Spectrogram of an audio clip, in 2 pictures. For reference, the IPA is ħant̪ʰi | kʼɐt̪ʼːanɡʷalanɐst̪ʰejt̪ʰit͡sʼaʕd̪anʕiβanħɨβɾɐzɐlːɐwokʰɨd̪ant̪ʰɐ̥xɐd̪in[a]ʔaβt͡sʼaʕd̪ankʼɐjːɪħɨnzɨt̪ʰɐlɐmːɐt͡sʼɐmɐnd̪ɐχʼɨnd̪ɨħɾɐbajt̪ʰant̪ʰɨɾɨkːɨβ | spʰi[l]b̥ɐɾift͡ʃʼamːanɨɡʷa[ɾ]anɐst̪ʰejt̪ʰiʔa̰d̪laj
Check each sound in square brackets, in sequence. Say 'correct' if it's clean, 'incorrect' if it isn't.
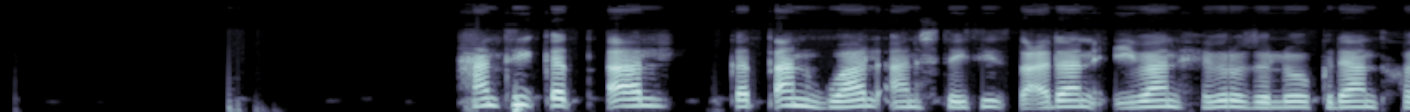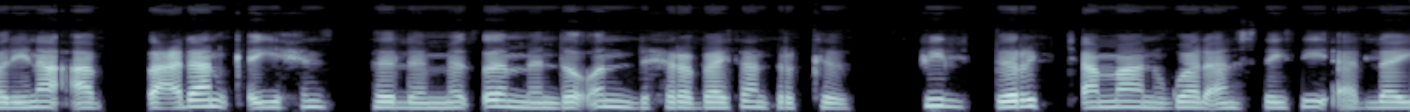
correct, correct, incorrect

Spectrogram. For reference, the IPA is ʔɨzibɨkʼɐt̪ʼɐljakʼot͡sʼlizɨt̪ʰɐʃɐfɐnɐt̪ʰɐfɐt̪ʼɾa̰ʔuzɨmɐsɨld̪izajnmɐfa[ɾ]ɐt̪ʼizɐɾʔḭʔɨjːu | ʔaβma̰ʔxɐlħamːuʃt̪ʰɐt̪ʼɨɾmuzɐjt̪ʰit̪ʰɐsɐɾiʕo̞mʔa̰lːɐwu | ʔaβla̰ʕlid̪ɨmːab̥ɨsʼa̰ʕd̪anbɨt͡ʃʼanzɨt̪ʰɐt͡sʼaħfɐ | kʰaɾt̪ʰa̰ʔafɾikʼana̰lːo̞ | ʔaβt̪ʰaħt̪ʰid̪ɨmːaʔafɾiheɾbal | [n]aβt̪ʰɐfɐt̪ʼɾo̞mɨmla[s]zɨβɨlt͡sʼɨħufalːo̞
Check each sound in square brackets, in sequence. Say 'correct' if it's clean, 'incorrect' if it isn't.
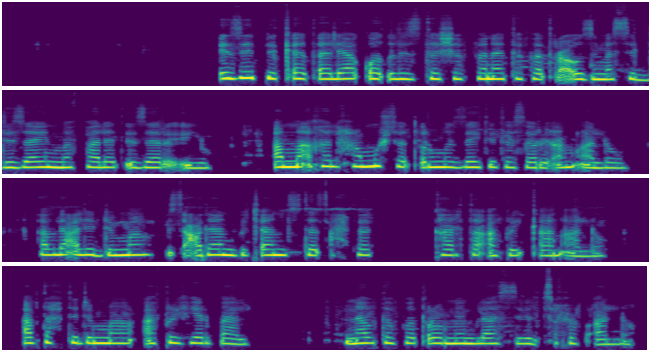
incorrect, correct, correct

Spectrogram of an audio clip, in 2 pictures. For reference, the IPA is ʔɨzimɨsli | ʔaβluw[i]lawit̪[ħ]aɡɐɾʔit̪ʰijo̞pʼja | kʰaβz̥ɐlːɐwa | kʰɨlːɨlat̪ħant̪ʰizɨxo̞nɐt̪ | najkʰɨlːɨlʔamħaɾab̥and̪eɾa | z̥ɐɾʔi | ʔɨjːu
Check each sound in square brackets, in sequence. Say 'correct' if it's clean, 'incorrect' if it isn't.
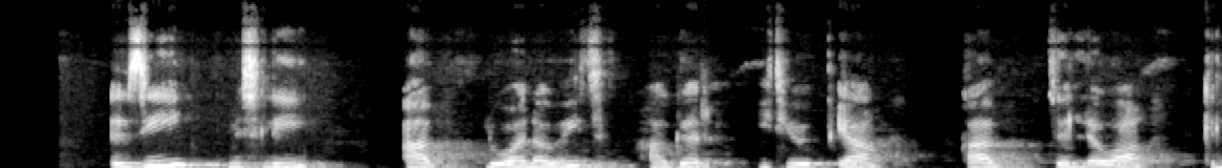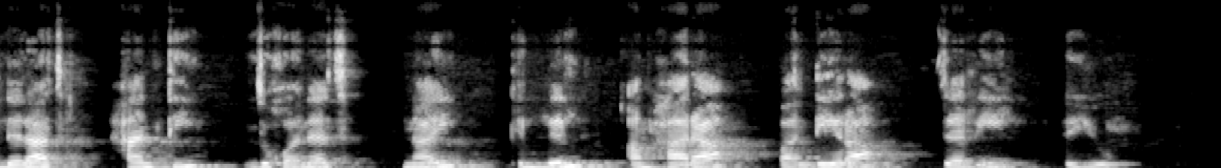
incorrect, incorrect

